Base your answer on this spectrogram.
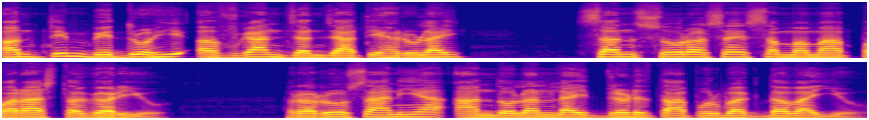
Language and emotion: Nepali, neutral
